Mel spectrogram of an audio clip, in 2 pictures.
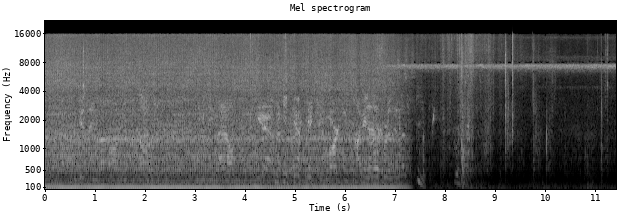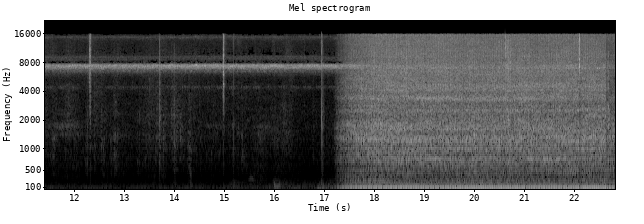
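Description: A vehicle engine hums steadily at low pitch.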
